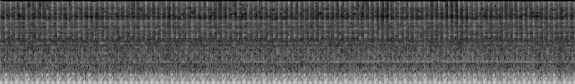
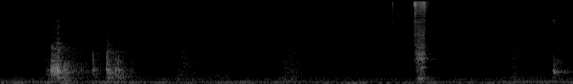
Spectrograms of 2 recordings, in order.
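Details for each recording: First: 1989 John Deere 420 garden tractor after fitting a new electric fuel pump; steady even thumping at about two hundred beats a minute with no misses, idling normally. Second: 1989 John Deere 420 garden tractor, fuel pump lines swapped, helped with starting fluid; two loud cranking bursts that catch briefly and die, fuel pump bad and not delivering fuel.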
